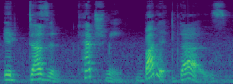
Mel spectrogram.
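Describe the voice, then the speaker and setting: A woman's voice: medium pitch, huge pitch swings, takes it slowly, a bit bright, slight background noise, heavily acted, low-quality recording. Sneaky, theatrical tooth fairy played by a woman, swooping delivery. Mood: gleeful, boastful. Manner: mischievous, theatrical. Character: sneaky, gleeful, boastful female tooth fairy narrating in rhyme. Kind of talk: rhyming storybook read-aloud.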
